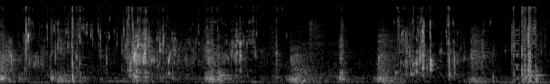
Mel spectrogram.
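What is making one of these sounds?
Strawberries splash and plop into water.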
